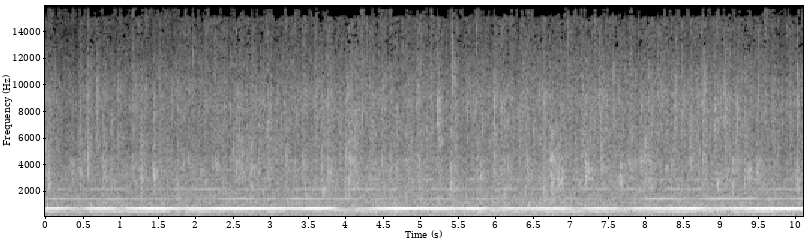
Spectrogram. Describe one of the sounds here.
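Water rushes across a road.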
